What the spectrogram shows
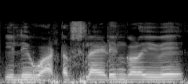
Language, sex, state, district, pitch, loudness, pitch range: Kannada, male, Karnataka, Bidar, 115 Hz, -13 LUFS, 110-115 Hz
